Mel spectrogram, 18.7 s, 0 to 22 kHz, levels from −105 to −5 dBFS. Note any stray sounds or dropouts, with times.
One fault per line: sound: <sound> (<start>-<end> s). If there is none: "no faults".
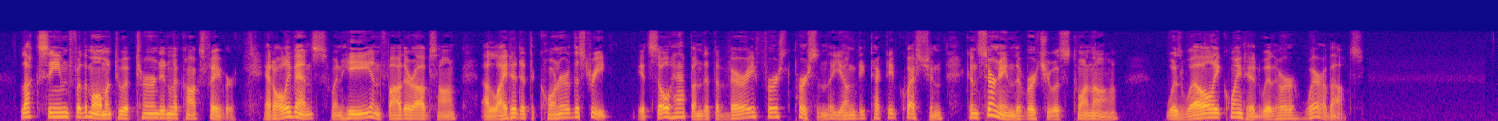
no faults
